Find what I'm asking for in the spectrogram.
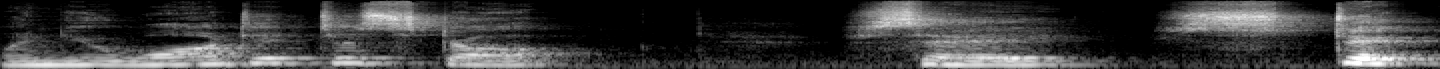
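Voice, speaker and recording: Using a put-on character voice, a woman sounds raspy at medium pitch and a very slow pace, with audible echo around her. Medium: read story.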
